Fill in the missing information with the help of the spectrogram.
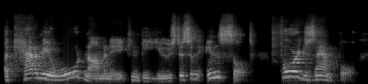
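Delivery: put-on British award-speech voice; British accent. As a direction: deliver it as a wry British acceptance speech. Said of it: "so I'm gonna do my British accent".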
